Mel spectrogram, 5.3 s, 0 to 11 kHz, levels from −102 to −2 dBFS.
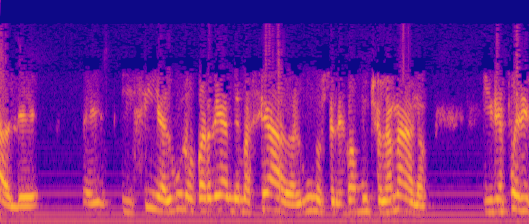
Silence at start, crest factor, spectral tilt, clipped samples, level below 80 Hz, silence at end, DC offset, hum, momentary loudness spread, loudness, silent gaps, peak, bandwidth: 0 s; 14 dB; -6.5 dB/octave; under 0.1%; -48 dBFS; 0 s; under 0.1%; none; 12 LU; -21 LUFS; none; -8 dBFS; 7.8 kHz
